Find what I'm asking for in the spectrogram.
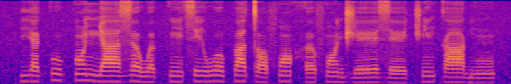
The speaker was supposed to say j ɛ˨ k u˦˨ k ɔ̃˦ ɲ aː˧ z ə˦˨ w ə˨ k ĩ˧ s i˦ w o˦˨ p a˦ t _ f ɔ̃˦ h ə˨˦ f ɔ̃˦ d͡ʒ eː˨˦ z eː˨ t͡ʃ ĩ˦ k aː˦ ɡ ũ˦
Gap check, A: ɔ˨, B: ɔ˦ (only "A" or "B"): A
